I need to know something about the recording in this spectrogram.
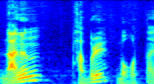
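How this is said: It is said with pauses between chunks. Listeners perceive speech as separate segments. "이렇게 끊어서 인식을 합니다"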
